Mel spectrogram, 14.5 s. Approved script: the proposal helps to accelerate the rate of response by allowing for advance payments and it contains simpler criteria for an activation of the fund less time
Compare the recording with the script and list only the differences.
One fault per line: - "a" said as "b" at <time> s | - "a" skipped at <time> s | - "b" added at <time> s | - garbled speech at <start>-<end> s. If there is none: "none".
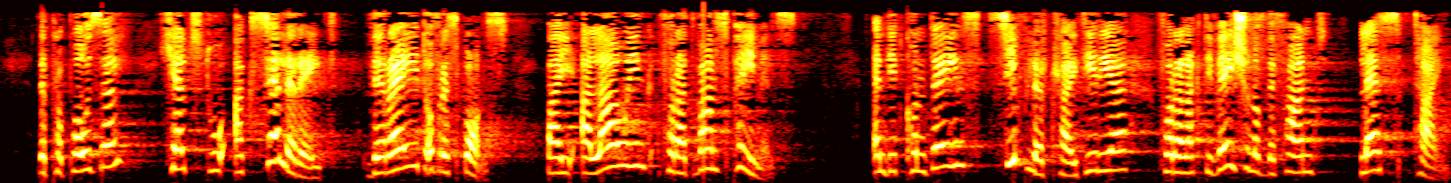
none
